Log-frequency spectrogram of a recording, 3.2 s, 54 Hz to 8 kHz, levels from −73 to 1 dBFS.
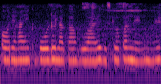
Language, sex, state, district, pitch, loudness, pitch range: Hindi, female, Chhattisgarh, Raigarh, 230 Hz, -28 LUFS, 220-230 Hz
